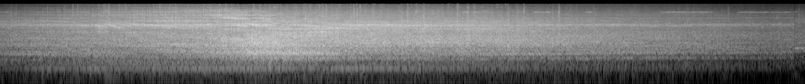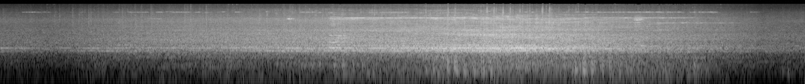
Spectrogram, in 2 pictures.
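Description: Model train running past on the layout track, its rolling rumble swelling up and fading away. After a change about halfway through, a second pass builds again and is loudest near the end.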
